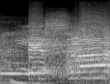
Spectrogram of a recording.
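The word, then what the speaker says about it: tesla: टेस्ला metre divided by, pronunciation सही से करो, टेस्ला नॉट टकला।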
